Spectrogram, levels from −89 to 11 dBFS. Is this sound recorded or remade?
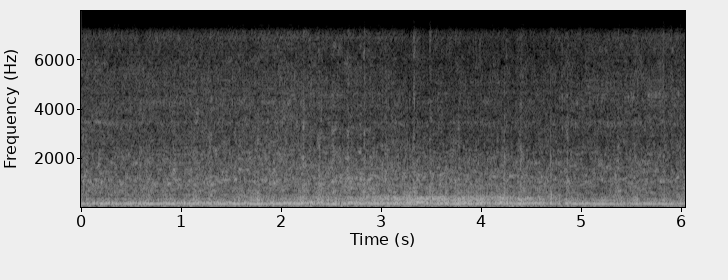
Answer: remade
